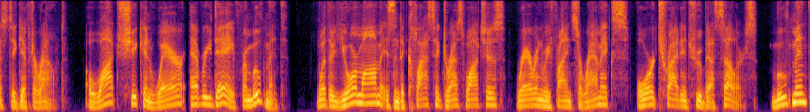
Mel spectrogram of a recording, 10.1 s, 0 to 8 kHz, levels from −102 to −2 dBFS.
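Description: The clip is speech carried over a call path whose audio stops at about 8 kHz, and nothing is technically wrong with it.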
